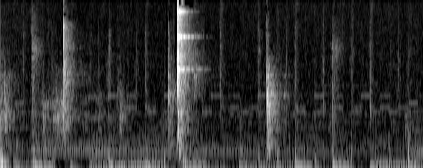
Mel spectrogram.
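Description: Metal die halves and parts of a bench-mounted brake line flaring tool clicking against each other as they are handled and fitted, with one sharp ringing clink a little before the middle and a softer click about a second later. Faint background music with a steady held tone runs underneath.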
